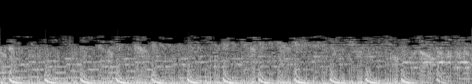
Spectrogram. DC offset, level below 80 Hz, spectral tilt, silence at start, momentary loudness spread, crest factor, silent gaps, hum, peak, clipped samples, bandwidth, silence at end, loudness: 0.8%; -14 dBFS; -12 dB/octave; 0 s; 1 LU; 10 dB; none; none; 0 dBFS; under 0.1%; 3.9 kHz; 0 s; -12 LUFS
